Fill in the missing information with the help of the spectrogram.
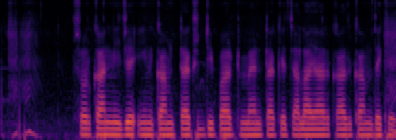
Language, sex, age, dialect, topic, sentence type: Bengali, male, <18, Western, banking, statement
